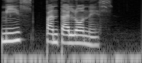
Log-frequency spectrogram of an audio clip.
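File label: pants, Spanish, female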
